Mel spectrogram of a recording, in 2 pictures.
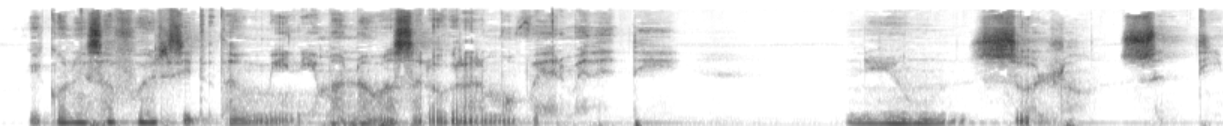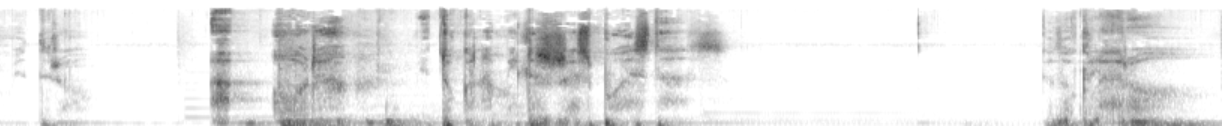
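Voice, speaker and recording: A possessive, dominant young best friend murmurs slow, teasing commands in a whispered role-play, played by a man. The voice is low, breathy and gravelly, and its pitch swings widely from line to line. Faint music plays behind him. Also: big pitch swings, full character voice. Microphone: close-up ASMR microphone.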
